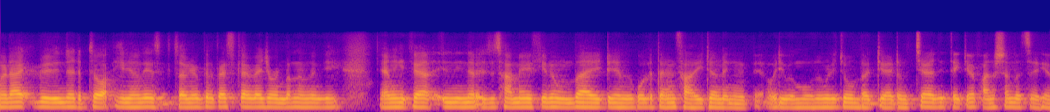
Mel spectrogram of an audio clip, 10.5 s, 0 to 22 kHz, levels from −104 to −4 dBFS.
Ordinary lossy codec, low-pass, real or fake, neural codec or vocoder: none; none; fake; codec, 16 kHz, 0.5 kbps, FunCodec, trained on Chinese and English, 25 frames a second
